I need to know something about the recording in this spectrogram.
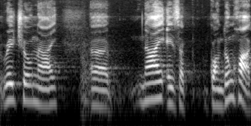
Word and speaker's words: Ngai: so her name just cry to make the pronunciation Rachael Nye Nye is a guangdong ha Cantonese and in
